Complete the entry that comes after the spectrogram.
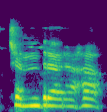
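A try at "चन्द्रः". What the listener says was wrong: Chandraraha. It's a mistake. Okay. To be Chandraha.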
